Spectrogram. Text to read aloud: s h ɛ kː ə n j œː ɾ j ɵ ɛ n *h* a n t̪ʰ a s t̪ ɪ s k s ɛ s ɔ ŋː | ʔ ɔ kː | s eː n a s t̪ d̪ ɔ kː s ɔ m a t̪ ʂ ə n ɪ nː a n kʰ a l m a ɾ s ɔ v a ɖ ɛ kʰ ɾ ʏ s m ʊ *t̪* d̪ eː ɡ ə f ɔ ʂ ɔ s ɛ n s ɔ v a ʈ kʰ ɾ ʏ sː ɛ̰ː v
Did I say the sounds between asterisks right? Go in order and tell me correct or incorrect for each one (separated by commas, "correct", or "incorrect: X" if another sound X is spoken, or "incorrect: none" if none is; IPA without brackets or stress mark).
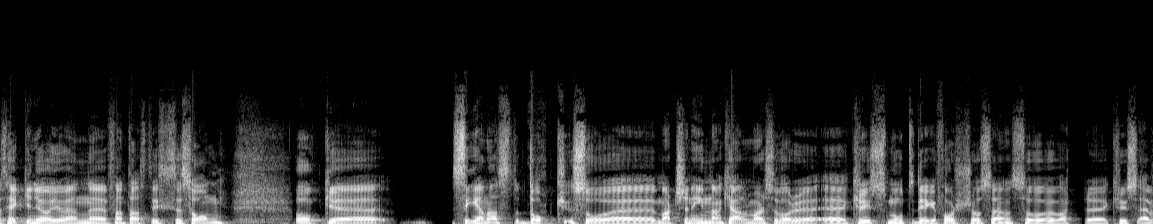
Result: incorrect: f, correct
